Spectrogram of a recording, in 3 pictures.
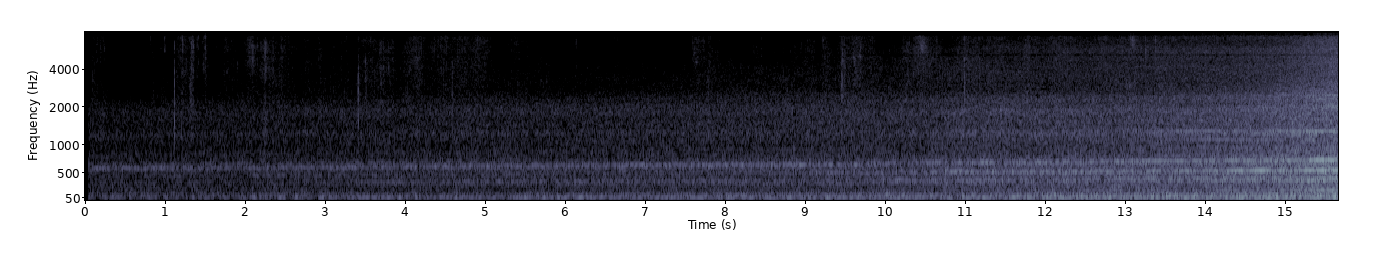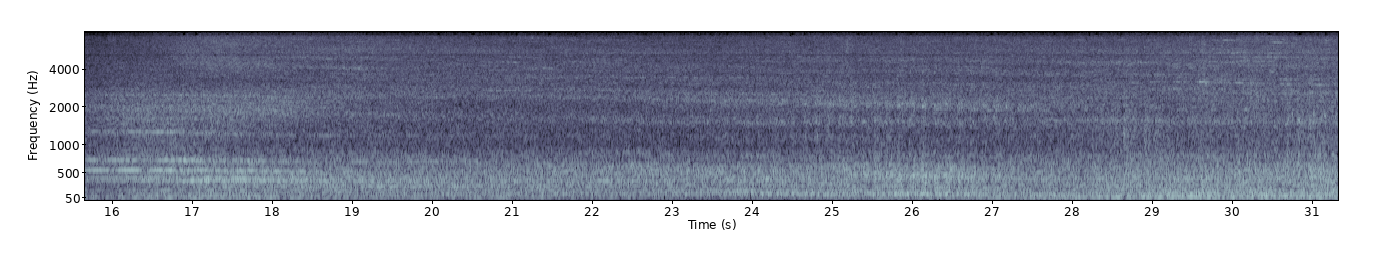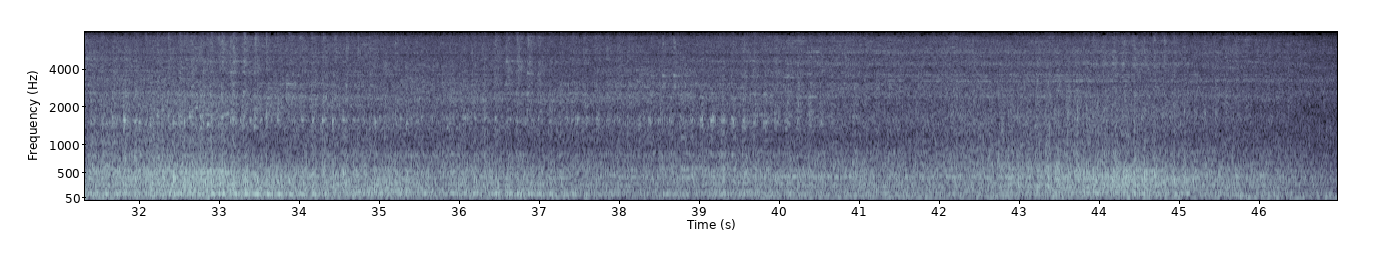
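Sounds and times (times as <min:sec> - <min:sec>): electric locomotive whine: 0:00.0 - 0:46.9
freight train wheels clattering: 0:23.3 - 0:46.9.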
